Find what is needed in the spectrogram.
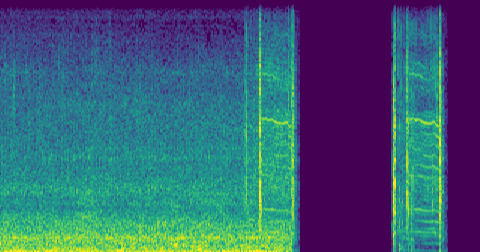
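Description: Steady outdoor street and vehicle noise for about three seconds, ending in two sharp clicks and cutting off abruptly to silence. About a second later comes a camera-shutter click with a short mechanical whirr.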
